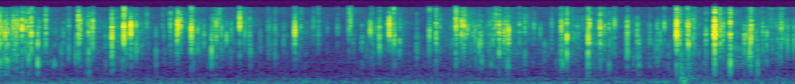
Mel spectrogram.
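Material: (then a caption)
Plastic. A small clear plastic bag wrapped around a tiny white figurine is crinkled and squeezed between fingertips with long red nails. A dense run of bright, sharp crackles and crinkles continues throughout, with a few louder snaps near the end over a faint low hum.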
